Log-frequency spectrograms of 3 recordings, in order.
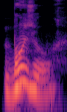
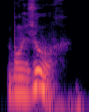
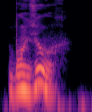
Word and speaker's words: bonjour: French words is that you always stress the very last syllable of the word in French. So you say bonjour, bonjour, rather than bonjour.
